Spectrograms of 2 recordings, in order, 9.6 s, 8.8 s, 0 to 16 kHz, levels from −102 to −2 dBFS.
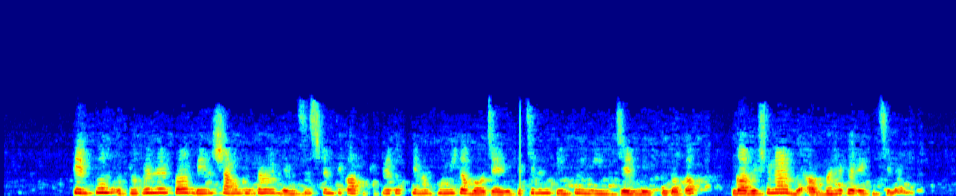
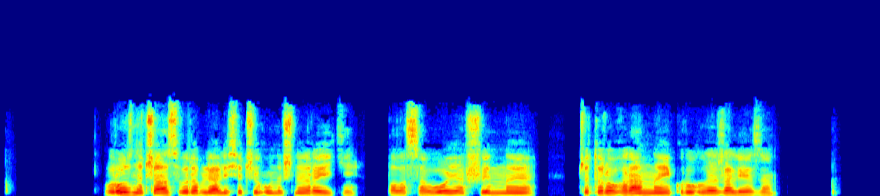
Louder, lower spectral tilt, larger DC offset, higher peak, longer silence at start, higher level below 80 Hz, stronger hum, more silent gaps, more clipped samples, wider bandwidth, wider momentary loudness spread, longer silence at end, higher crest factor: about the same, -18 LUFS vs -19 LUFS; first, -7.5 dB/octave vs -3.5 dB/octave; neither; about the same, -2 dBFS vs -2 dBFS; second, 0.75 s vs 1.05 s; first, -62 dBFS vs -68 dBFS; neither; second, none vs 3.65-3.87 s, 5.42-5.48 s, 5.65-5.78 s; neither; second, 7.2 kHz vs 8 kHz; about the same, 9 LU vs 10 LU; second, 0.35 s vs 1.05 s; about the same, 16 dB vs 18 dB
